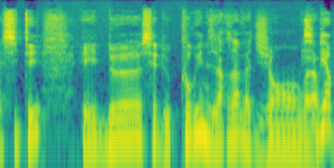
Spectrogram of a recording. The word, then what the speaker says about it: Zarzavatdjian: Aux éditions Les Presses de la Cité, et c'est de Corinne Zarzavadjian. Voilà. C'est bien prononcé en plus.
